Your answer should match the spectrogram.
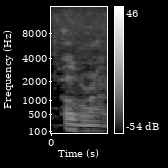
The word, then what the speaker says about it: Oberon: a great dinner at Oberon, is that how you say it? Oberon Grill? Oberon, yeah.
